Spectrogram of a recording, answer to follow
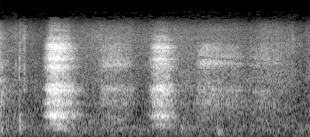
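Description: A woman gasping for breath: two sharp breaths, one about half a second in and one just past a second, then a fainter one.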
